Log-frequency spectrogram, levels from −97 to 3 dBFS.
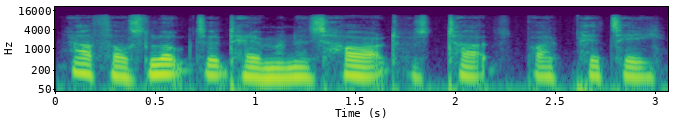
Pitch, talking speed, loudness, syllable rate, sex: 130 Hz, 215 wpm, -17 LUFS, 5.2 syllables/s, male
